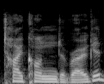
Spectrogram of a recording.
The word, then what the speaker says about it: Ticonderoga: And in the spring of 1852, the emigrant ship Ticonderoga, did I pronounce it right? – Sure sailed through the heads of Port Phillip Bay after a three-month voyage from Liverpool in the UK.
